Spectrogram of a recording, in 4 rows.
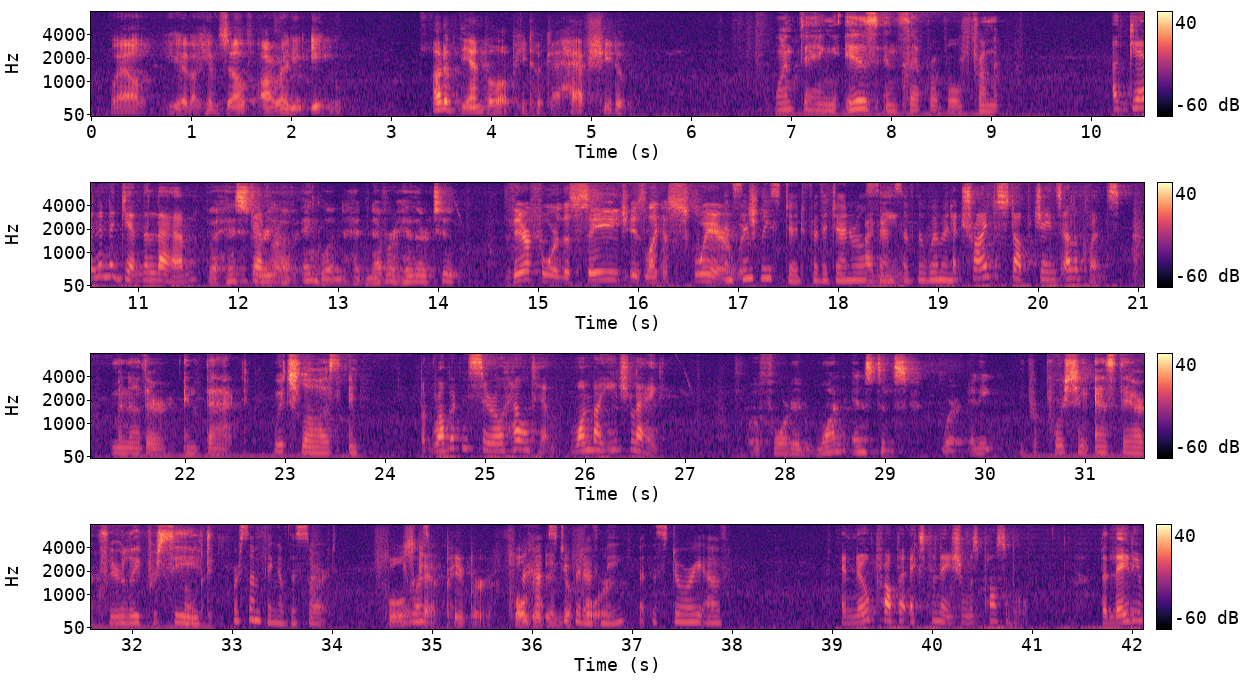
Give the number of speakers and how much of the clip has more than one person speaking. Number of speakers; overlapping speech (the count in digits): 7, about 11%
